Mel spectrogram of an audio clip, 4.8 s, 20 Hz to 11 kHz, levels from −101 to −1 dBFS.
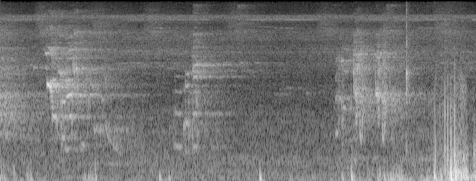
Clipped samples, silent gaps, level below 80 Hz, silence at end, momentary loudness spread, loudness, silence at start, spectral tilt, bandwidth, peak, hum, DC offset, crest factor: under 0.1%; none; -30 dBFS; 0 s; 18 LU; -24 LUFS; 0 s; -4.5 dB/octave; 11 kHz; 0 dBFS; none; under 0.1%; 24 dB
